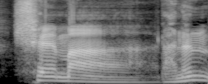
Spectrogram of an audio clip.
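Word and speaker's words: Shema: 이스라엘아 들으라 라는 말씀으로 시작을 하는데, 여기에서 들으라 라는 히브리식 발음이 뭡니까? 쉐마라는 말입니다.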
